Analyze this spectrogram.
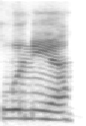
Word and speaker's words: Linnea: It's pronounced Linnea.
